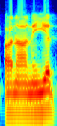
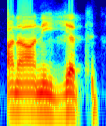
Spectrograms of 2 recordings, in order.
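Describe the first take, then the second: First: The y sound is short and single. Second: The y sound is held and doubled. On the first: The speaker calls it wrong. "या के ऊपर तशदीद नहीं पढ़ते, ये गलत है" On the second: The speaker calls it right. "सही क्या होता है?"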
